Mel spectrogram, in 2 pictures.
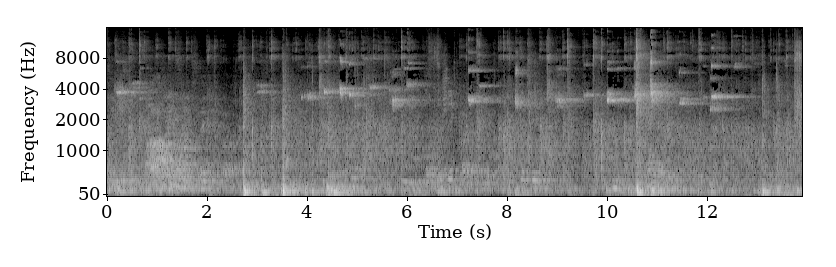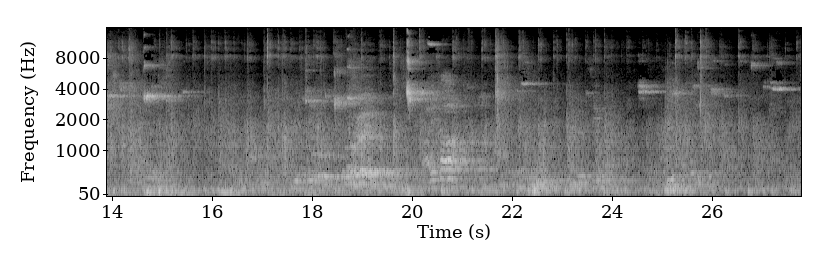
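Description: Table tennis balls click sharply against paddles and tables, over and over, in a large echoing hall.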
